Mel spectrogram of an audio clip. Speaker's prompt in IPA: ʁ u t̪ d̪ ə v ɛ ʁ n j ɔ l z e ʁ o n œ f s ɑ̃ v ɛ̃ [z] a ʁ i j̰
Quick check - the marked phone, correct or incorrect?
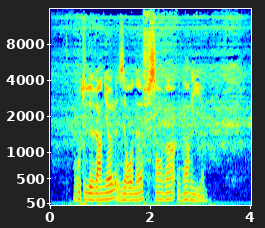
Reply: incorrect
